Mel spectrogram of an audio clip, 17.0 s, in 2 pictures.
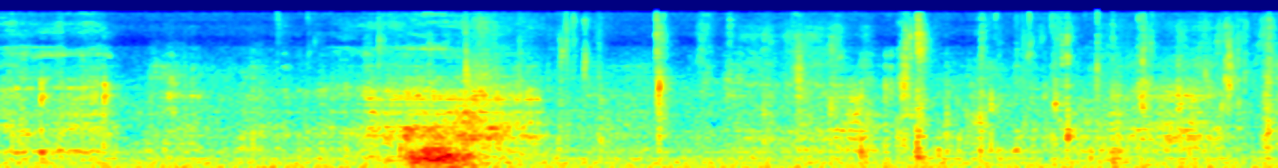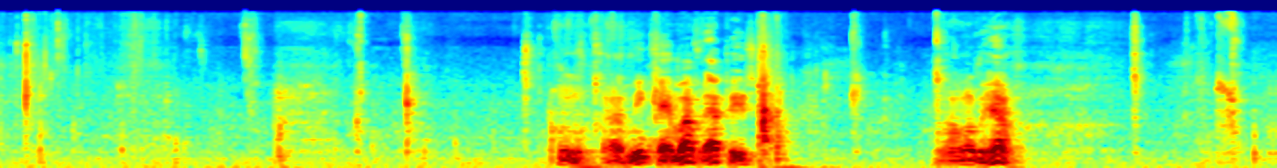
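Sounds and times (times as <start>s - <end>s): biting crispy fried chicken: 3.0s - 11.4s.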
